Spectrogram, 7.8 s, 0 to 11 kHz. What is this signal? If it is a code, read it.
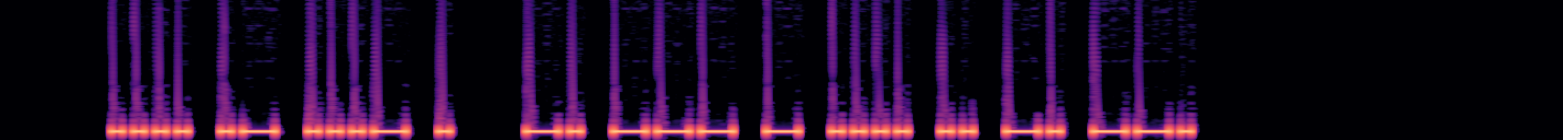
Morse code, heard as a keyed tone, about 22 wpm, 700 Hz. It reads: HAVE NOTHING
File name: practice / 22wpm / Build A Phrase - 5-Word Phrases - 22wpm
